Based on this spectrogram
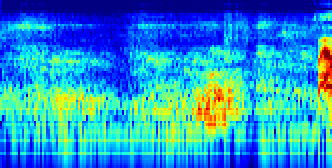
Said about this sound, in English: Our dog Minnie is protecting her.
